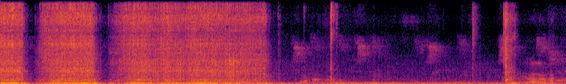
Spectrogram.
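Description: Sewing machine stitching a frock runs in loud continuous bursts with brief pauses for about three and a half seconds, then stops, leaving quieter handling noises and a few clicks.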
